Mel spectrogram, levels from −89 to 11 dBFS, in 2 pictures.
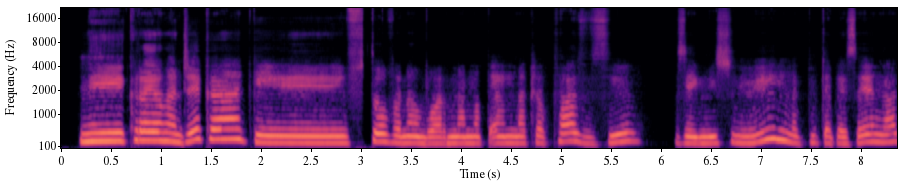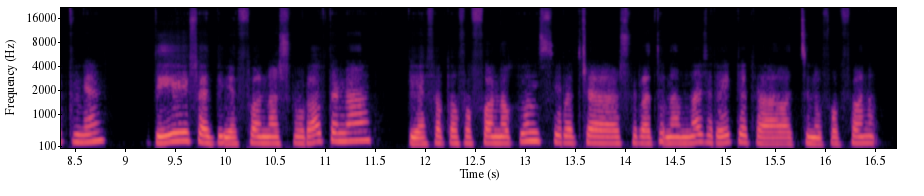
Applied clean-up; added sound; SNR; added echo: neural mask model DeepFilterNet 3.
